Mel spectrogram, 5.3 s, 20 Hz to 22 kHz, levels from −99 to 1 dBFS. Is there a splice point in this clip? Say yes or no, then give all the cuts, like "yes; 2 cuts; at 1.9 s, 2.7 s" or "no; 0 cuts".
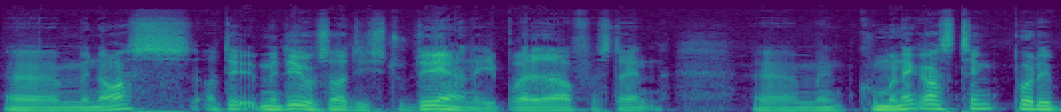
no; 0 cuts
